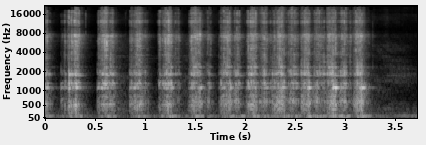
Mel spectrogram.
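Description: A hammer is scraped back and forth across a concrete block to test whether it crumbles easily, a sign of too much sand and too little cement. It makes a series of rapid, dry, raspy scratching strokes that are bright and gritty, then falls quiet. The block holds up fairly well, judged "not so bad" on this scratch test.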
